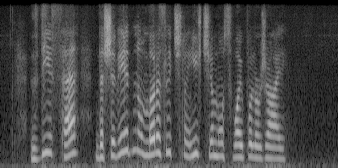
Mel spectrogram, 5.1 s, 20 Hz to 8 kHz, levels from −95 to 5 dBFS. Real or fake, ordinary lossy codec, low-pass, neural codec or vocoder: fake; none; 7.2 kHz; codec, 16 kHz in and 24 kHz out, 0.8 kbps, FocalCodec, streaming, 65536 codes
